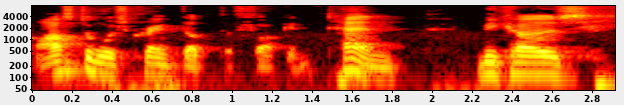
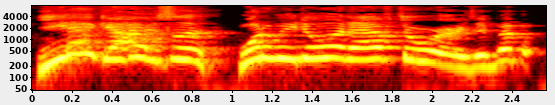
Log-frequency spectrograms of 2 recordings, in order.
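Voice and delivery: a much higher, louder party-dude shout in a changed voice; Spicoli after the show; 5 dB louder than usual. Retold or imitated. Spicoli waking up after the show and shouting to the guys, high party shout. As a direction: shout it like the groggy friend suddenly full of energy. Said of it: "we'll get to a show and".

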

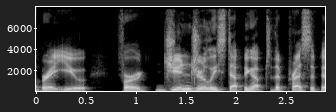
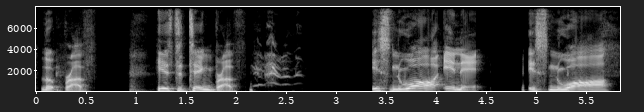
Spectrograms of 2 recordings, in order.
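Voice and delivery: imitating a London accent full of bruv and innit; Yann Demange London accent; slower than usual. Retelling a director pitching a red noir look, in a London accent. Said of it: "him being like".

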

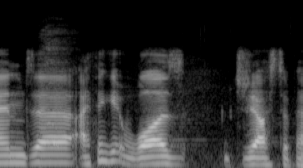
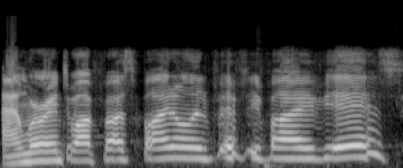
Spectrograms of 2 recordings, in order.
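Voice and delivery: high, slow, loud thrilled announcement; proud, elated cheer; excited; 14 semitones higher, 5 dB louder, slower than usual. Real, not acted. England reaching the final.

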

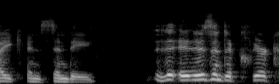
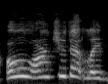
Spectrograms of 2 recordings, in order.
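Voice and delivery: high, louder questioning voice; mock recognizing fan; 5 dB louder than usual. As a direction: pipe up like a stranger spotting a celebrity. Mimics an excited stranger recognizing actress.

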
